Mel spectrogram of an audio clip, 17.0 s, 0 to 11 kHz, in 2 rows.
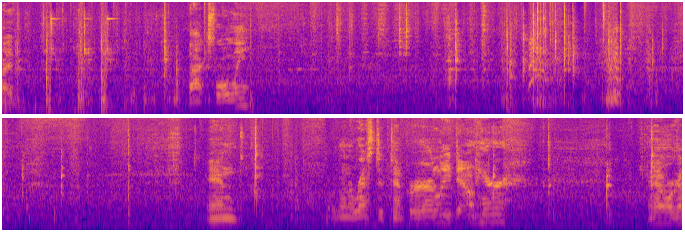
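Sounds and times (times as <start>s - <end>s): metal clunks and scraping: 0.0s - 10.9s.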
